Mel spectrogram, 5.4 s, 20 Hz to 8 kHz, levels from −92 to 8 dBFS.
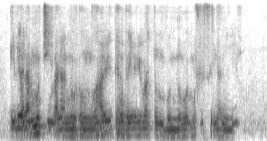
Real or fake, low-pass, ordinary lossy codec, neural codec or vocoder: fake; 7.2 kHz; Opus, 64 kbps; codec, 24 kHz, 1.5 kbps, HILCodec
